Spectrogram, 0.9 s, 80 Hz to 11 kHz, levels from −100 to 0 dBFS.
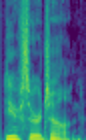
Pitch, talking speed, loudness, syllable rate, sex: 165 Hz, 210 wpm, -15 LUFS, 3.6 syllables/s, male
